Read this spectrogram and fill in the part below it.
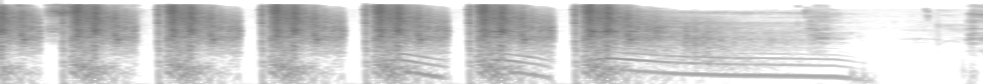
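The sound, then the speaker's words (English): Six loud gunshot sound effects fire in a steady, evenly spaced rhythm, the last blast ringing out longer with a falling, whining tone before it cuts off. “They do get gunshots, though.”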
